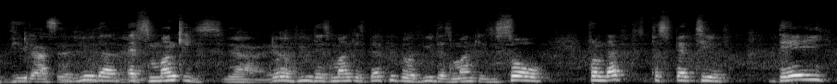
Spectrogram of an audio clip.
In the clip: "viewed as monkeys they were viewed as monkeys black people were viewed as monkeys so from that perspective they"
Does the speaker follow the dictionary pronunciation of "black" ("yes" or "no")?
no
